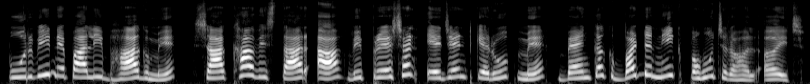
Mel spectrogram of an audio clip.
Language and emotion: Maithili, neutral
